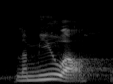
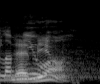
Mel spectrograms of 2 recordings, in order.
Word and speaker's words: Lemuel: Lemuel.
